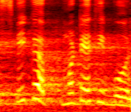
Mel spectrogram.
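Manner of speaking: ordinary talk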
